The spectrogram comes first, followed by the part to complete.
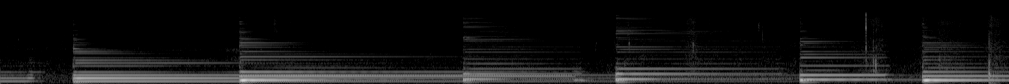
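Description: Acoustic guitar played in the room: six single strummed chords, one every second and a half to two seconds, each left to ring and fade before the next.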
